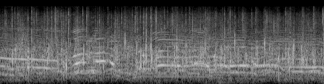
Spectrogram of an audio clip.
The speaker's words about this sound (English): The Fort William fans kept on cheering as their team beat Nairn County 5-2.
